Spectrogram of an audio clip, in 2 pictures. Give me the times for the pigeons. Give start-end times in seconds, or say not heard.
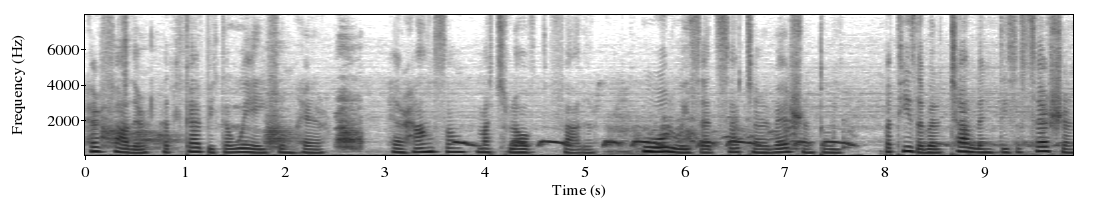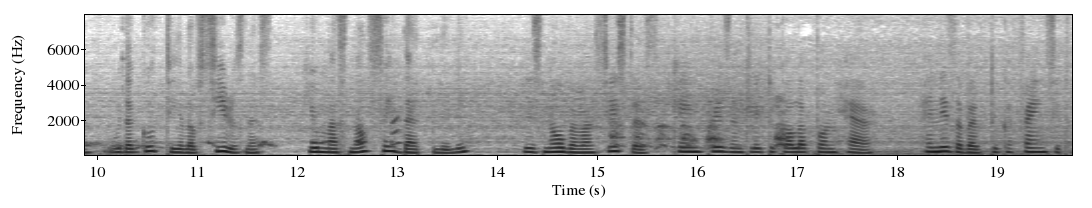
3.6-11.8.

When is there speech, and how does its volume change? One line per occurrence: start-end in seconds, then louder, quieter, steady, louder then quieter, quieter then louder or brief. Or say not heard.
0.0-19.7 steady.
